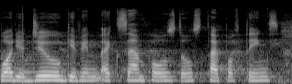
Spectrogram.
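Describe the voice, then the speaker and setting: A woman with a non-native accent speaks at a medium pitch. Her pace is moderate. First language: not English. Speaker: pitch competition judge. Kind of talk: judge feedback. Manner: hesitant.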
